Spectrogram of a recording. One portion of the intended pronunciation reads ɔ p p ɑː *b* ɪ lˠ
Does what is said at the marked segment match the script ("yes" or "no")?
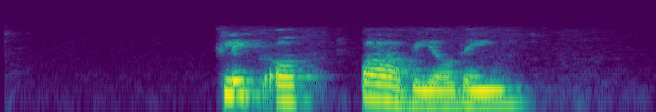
yes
